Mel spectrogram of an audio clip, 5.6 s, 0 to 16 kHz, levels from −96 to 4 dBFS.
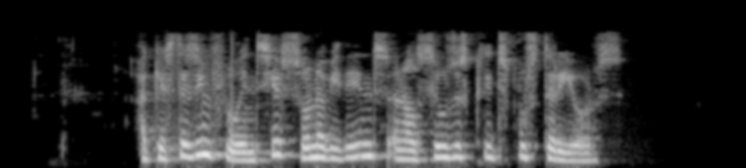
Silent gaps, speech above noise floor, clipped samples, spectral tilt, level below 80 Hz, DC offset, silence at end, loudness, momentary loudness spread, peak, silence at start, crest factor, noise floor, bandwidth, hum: none; 47 dB; under 0.1%; -6 dB/octave; -58 dBFS; under 0.1%; 0.95 s; -16 LUFS; 11 LU; -2 dBFS; 1.05 s; 16 dB; -62 dBFS; 7.8 kHz; none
